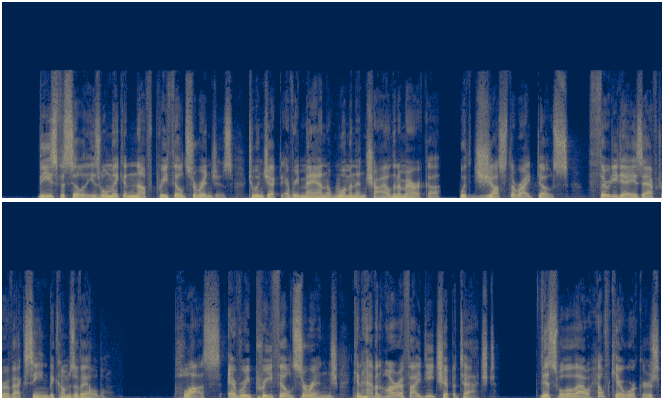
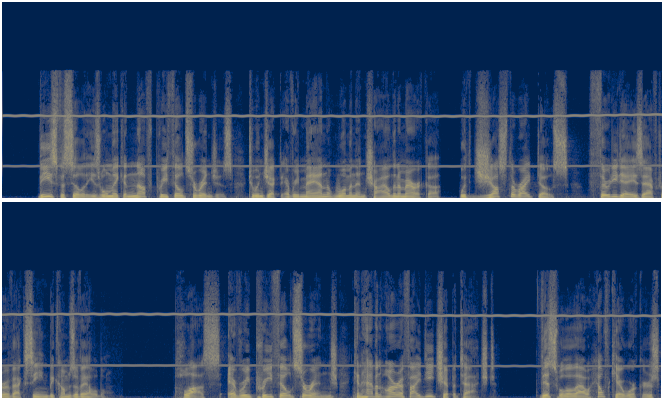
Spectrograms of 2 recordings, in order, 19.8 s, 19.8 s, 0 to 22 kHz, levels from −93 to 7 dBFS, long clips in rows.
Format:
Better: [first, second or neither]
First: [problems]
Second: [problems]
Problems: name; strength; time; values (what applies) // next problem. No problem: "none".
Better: first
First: none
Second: high-pitched whine; noticeable; throughout; 9.5 kHz, 10 dB below the speech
